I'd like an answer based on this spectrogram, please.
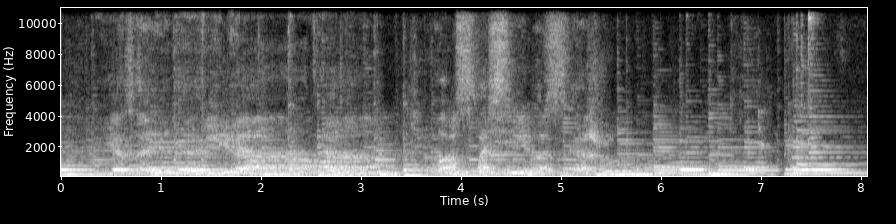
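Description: Two nylon-string classical guitars strumming and picking the closing bars of a song, with voices holding long notes over them.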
